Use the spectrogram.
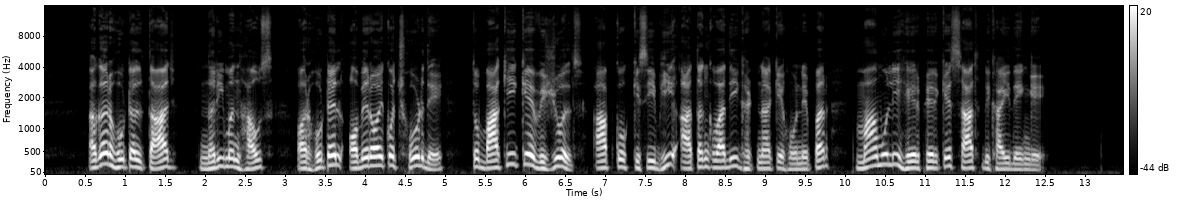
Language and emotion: Hindi, neutral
